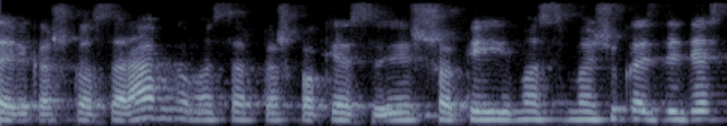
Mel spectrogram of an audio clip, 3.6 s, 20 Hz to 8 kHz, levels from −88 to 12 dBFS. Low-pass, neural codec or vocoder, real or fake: 7.2 kHz; none; real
